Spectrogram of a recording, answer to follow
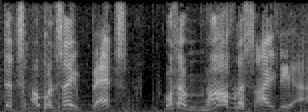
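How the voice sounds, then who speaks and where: A man performs a cartoonish character voice. Loud background noise fills the recording. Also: moderate pace. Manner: giggly.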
